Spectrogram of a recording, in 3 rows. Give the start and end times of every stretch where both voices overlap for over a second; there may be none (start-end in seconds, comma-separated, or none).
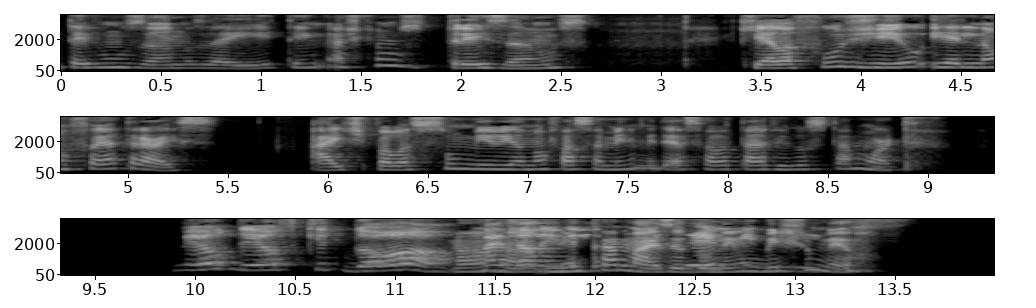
11.3-13.2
